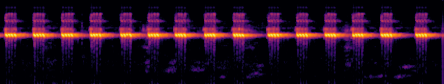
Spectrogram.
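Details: A cricket chirps in a steady, even rhythm, each short high trilled pulse coming roughly every quarter second against complete quiet, a sleep-aid recording.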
